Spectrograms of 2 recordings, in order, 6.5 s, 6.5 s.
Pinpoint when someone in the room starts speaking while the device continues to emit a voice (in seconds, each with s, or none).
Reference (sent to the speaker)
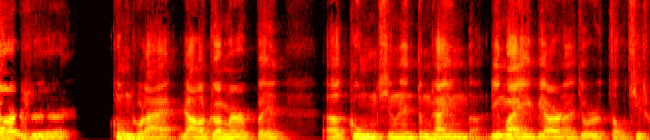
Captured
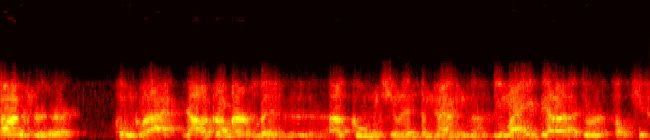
2.5 s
